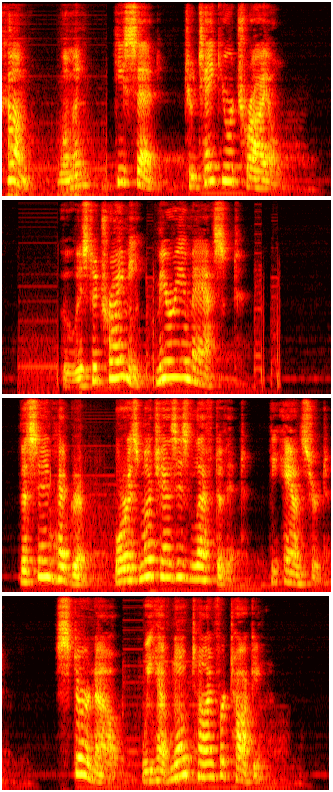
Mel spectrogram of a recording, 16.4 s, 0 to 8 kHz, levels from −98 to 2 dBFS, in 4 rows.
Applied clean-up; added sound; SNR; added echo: neural separator model SepFormer DNS4.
